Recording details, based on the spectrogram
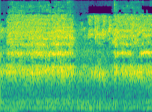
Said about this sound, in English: that sound you hear is the robotic machine as he demos it to me over the internet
